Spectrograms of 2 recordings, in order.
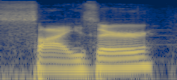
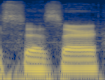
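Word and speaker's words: Scizor: Which, like, that line of thinking is why I always pronounce Scyther's original evolution as Sizer. Because, you know, Scyther, Sizer, even though I'm sure it is supposed to be Scissor, but he doesn't even have scissors.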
